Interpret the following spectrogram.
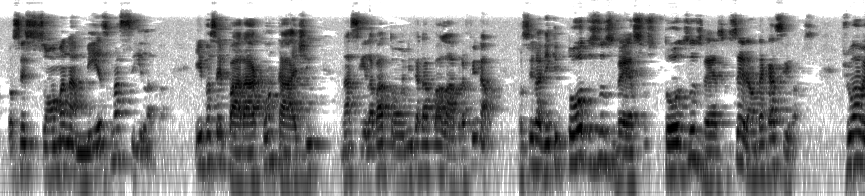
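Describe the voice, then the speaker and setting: A man with a Brazilian accent teaching literature to a pre-university prep class, explaining step by step and tagging his points with quick checks to the students. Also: on the high side. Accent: Brazilian Portuguese. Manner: explains step by step, tags lines with "tá?" and "né?". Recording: roomy, dull lo-fi sound.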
